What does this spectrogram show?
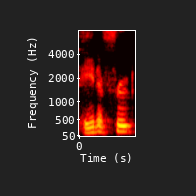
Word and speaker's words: Adafruit: For the electronics, you said it came from a company named Adafruit. Can you spell that?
